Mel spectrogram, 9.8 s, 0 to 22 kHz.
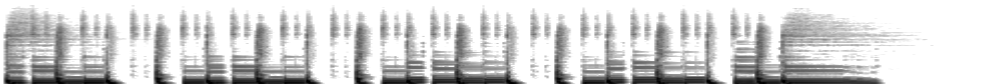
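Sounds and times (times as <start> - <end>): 
bass disco music: 0.0 - 8.8.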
